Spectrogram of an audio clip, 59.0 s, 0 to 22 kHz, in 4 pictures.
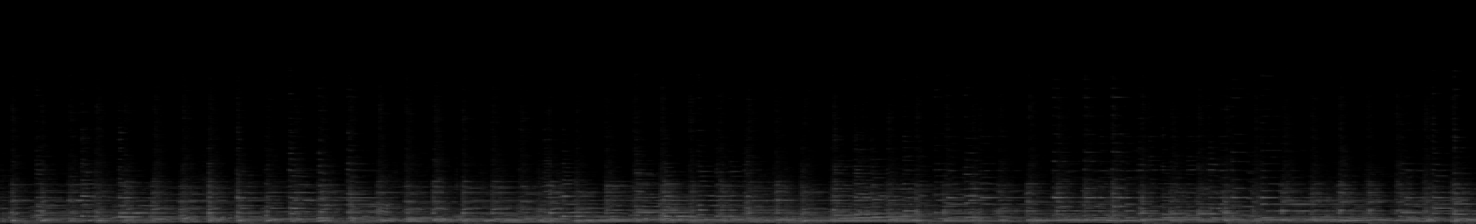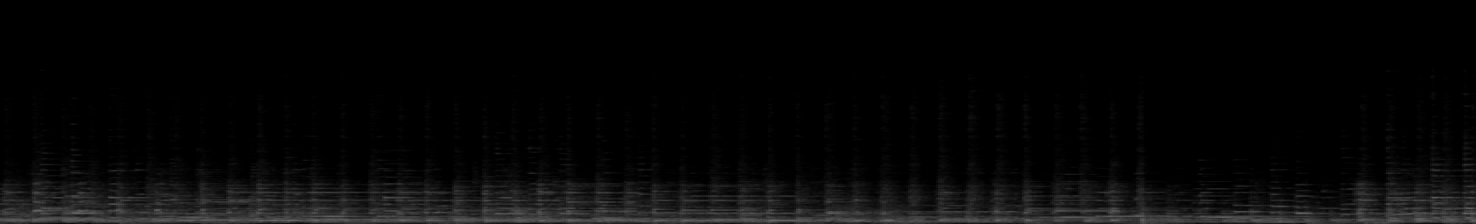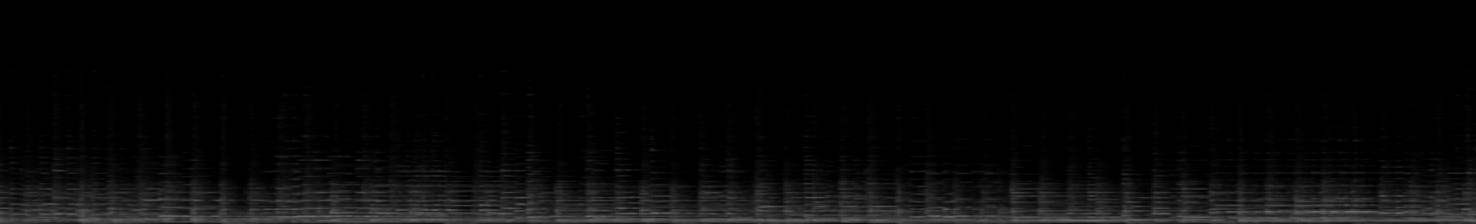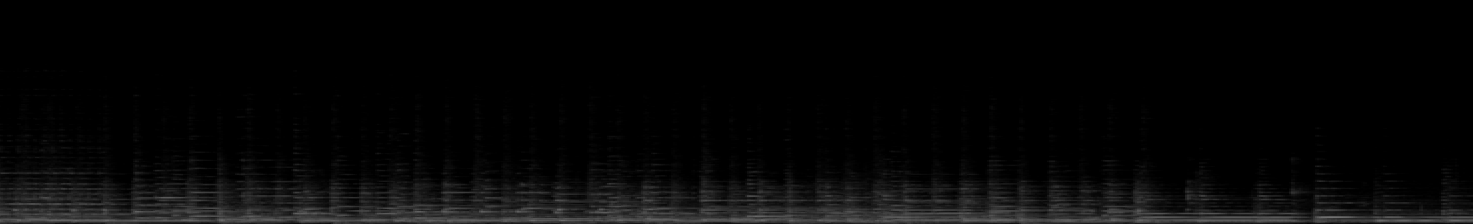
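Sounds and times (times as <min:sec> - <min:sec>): cavaquinho: 0:00.0 - 0:59.0
mandolin melody: 0:00.0 - 0:59.0
seven-string guitar: 0:00.0 - 0:59.0.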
